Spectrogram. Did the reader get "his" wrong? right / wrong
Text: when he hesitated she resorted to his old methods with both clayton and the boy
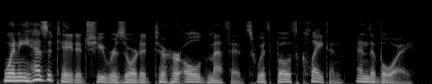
wrong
